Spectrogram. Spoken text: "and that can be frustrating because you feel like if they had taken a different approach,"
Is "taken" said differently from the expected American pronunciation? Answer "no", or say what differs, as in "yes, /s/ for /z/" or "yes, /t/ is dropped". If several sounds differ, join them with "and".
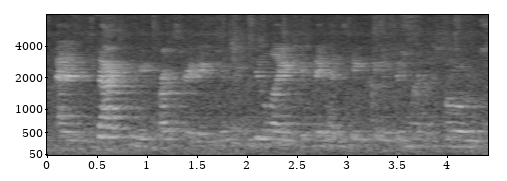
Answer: yes, /n/ is dropped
